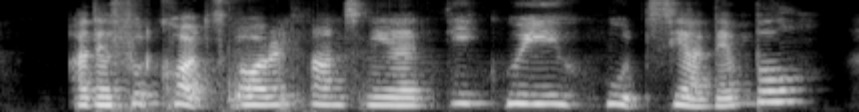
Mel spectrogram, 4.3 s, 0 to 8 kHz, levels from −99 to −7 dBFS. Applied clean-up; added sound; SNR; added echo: neural mask model DeepFilterNet 3.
